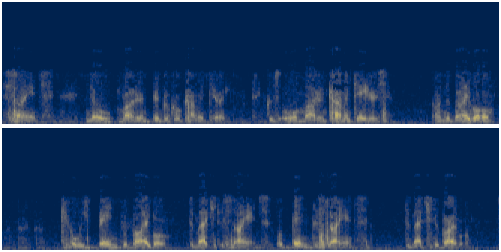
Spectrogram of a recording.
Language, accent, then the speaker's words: English; United States; now in Israel; I live in Israel now, but I was raised in the States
